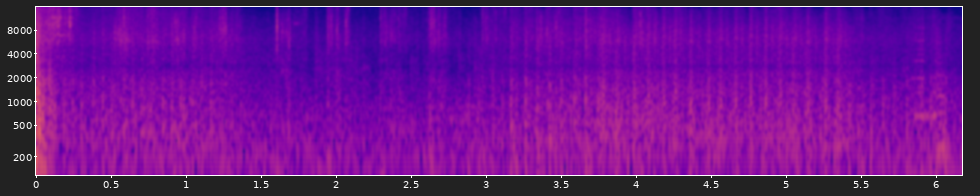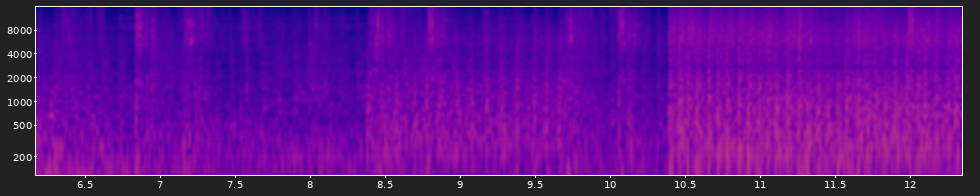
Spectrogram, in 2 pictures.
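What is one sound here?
Footsteps tread steadily on a hard deck.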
